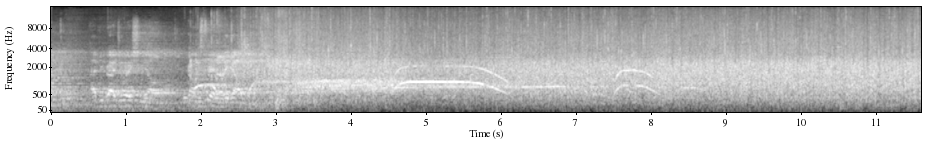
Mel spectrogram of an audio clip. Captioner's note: applause and cheers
